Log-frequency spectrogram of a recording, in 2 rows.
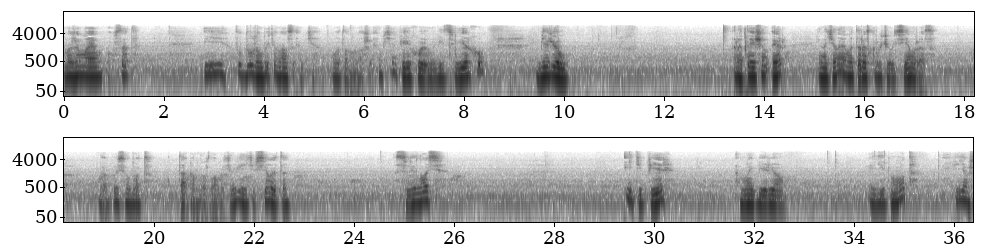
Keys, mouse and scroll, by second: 3.7-6.7 drag, 7.6 KP_7, 13.6 r, 27.8-30.8 middle drag, 33.4-35.6 drag, 35.6-36.3 middle drag.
